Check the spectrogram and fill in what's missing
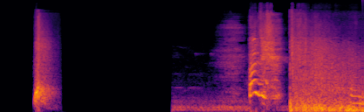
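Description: A single sharp human sneeze bursts out near the start, followed by silence, then breathy sounds, a gasp and noisy rustling.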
